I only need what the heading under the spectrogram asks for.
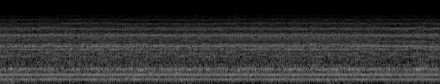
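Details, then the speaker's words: Sony Walkman WM-F69 during restoration, after replacing some surface-mount components with one part still unreplaced: steady mains-type hum and high tonal buzz with a bit of music faintly trying to come through; cause unknown. "If you put the headphones on, you can hear a bit of music trying to come through."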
